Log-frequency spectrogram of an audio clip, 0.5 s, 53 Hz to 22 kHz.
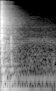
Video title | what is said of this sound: Ross Hamilton Fake Money ??? ( Connected Investors Scam ) | it sounds like plastic and it doesn't matter how hard I slammed down this real stack of 100 other bills it does not sound like this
